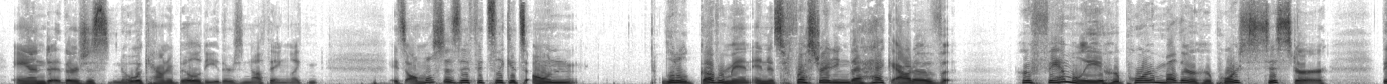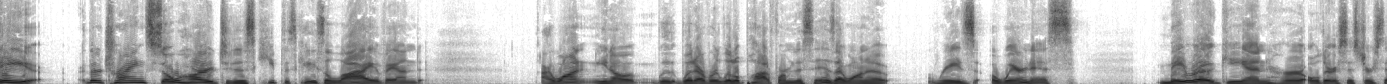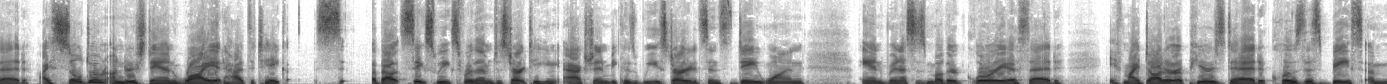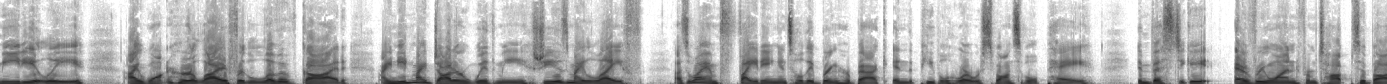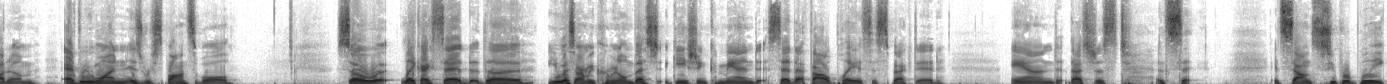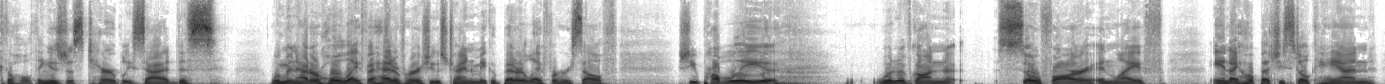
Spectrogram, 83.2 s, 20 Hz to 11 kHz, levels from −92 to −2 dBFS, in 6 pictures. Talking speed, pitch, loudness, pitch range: 155 wpm, 170 Hz, -19 LUFS, 150-185 Hz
